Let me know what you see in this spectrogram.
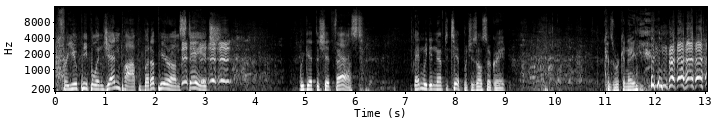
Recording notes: Live from Cap City Comedy Club in Austin, TX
